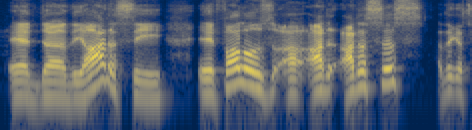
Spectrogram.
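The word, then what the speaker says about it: Odysseus: And the Odyssey, it follows Odysus, I think that's how you say his name, the legendary Greek king of Odysius.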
